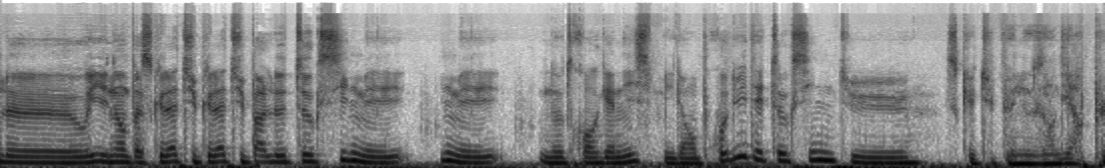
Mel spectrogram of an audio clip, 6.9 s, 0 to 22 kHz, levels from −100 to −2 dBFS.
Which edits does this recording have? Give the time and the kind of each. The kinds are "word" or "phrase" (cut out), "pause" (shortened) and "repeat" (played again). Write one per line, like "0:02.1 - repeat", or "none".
0:01.3 - repeat
0:02.8 - repeat

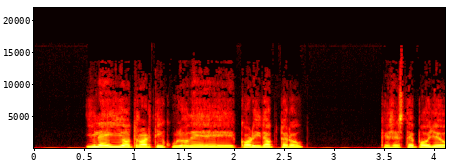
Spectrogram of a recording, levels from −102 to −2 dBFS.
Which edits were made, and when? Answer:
none

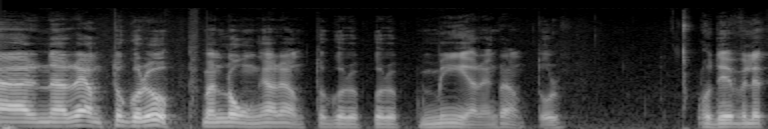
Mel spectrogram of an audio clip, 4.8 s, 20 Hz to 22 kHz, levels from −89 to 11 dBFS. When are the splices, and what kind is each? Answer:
0:02.3 - repeat
0:03.1 - word

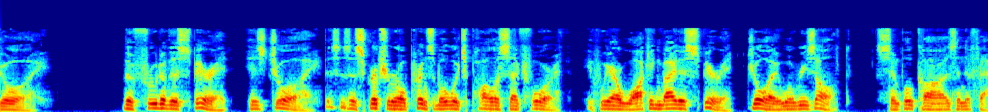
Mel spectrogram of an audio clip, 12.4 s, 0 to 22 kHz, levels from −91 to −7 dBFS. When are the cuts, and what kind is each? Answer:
0:03.0 - pause
0:04.0 - pause
0:07.1 - pause
0:09.2 - pause
0:10.8 - pause

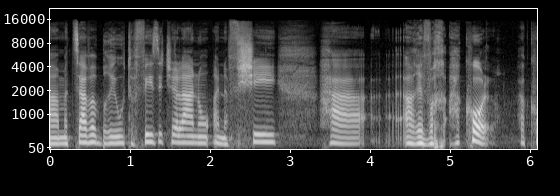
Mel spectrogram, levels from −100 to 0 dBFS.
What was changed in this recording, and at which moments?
none

